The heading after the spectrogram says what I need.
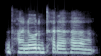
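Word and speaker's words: ಧನುರ್ಧರಃ: ಅವತ್ತೇ ಹೇಳಿಕೆ ಪ್ರಾಕ್ಟೀಸ್ ಮಾಡಿ ಉಳಿದಿದ್ದೆಲ್ಲ ಸರಿ ಇದೆ ಧನುರ್ಧರಹ ಹ ಹರೇ ಕೃಷ್ಣ ಲಕ್ಷ್ಮಿ ಬೇವಿ ಮಾತಾಜಿ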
